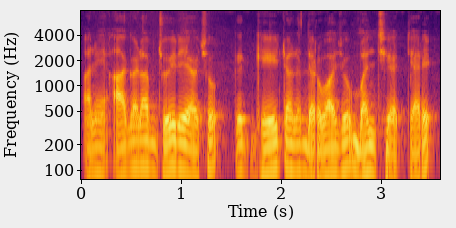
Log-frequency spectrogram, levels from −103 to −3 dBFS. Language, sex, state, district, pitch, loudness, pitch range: Gujarati, male, Gujarat, Valsad, 95 Hz, -17 LUFS, 90-105 Hz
